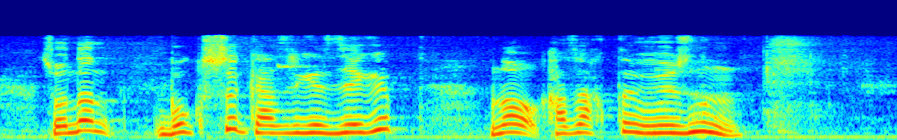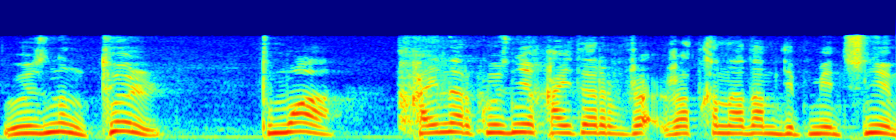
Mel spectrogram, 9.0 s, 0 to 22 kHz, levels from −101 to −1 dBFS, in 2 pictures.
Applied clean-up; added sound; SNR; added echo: none; none; none; none.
